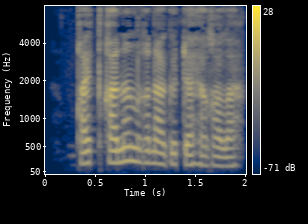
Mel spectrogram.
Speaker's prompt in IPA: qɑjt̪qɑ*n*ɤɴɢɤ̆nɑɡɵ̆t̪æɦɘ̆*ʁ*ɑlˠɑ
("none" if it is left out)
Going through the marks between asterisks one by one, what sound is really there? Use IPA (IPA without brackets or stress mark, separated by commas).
n, ʁ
